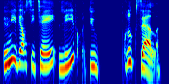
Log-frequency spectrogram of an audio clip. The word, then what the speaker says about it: Université Libre de Bruxelles: Université Libre de Bruxelles.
